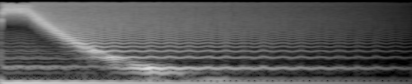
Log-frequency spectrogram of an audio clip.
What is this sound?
analog lazer fx
From a Minimoog
synthetizer, soundfx, analog, moog, sfx, minimoog, lazer, fx, laser, synth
